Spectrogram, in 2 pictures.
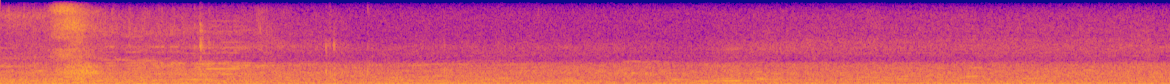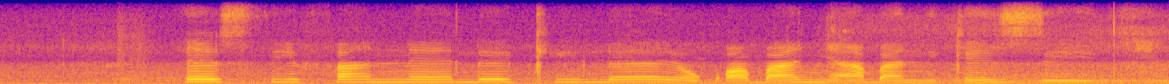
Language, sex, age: Xhosa, female, 20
